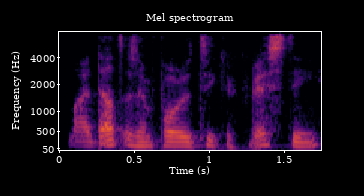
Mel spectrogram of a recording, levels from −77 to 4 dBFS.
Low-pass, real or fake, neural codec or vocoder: 7.2 kHz; fake; codec, 16 kHz, 0.5 kbps, X-Codec, WavLM features, trained on Multilingual LibriSpeech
